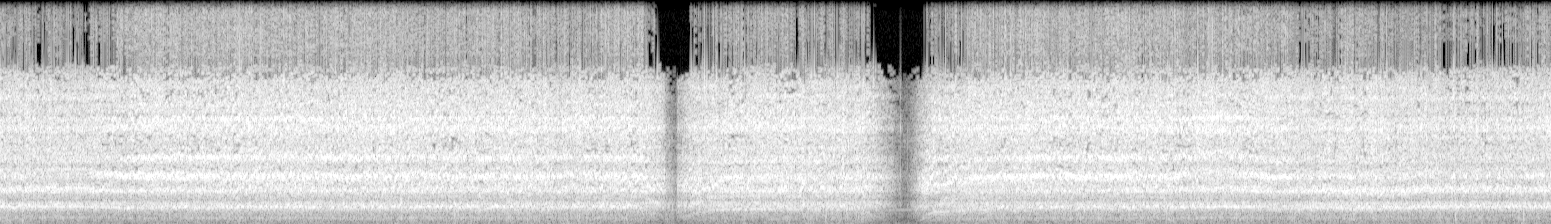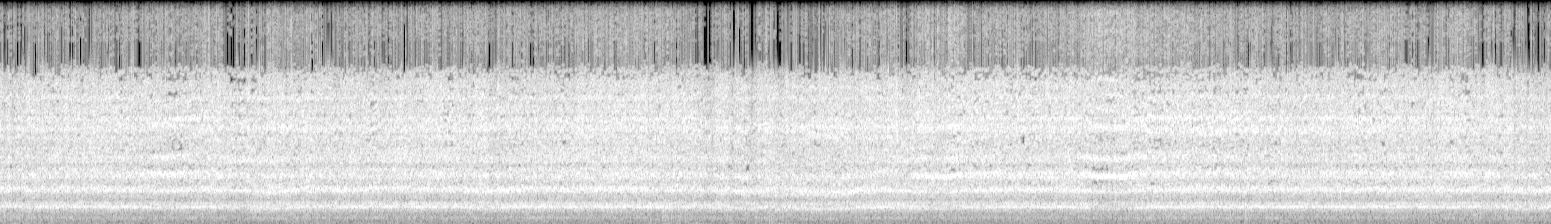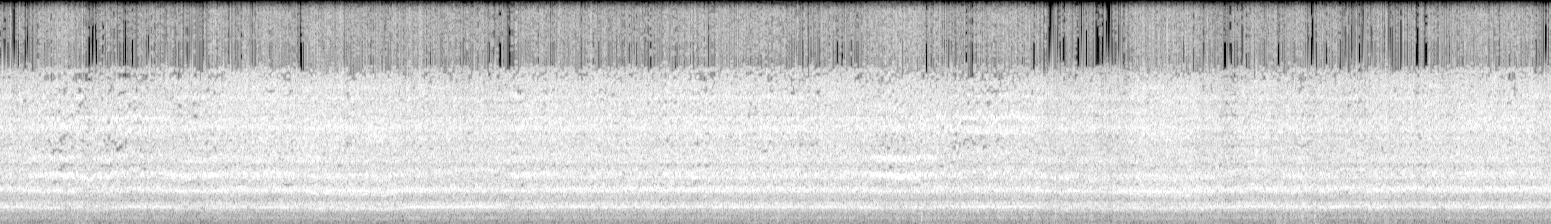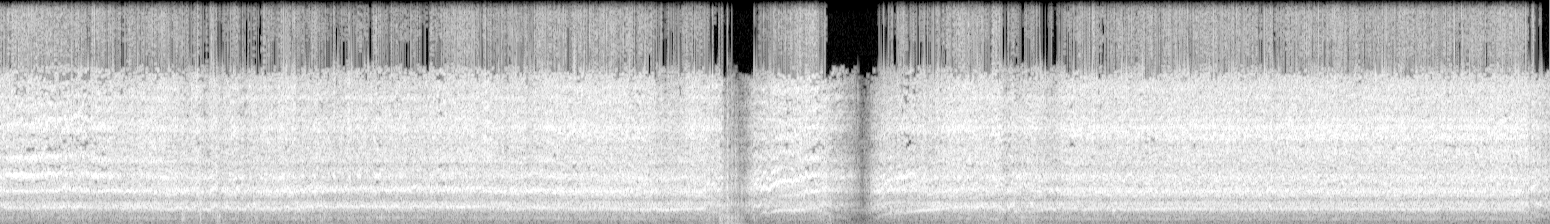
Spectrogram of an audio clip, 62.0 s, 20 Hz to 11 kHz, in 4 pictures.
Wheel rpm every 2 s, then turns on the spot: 220, 210, 210, 150, 140, 200, 220, 230, 230, 230, 230, 220, 220, 220, 230, 230, 230, 220, 230, 230, 220, 220, 230, 220, 210, 230, 170, 110, 200, 200, 180.
none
